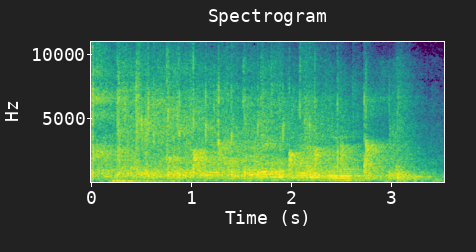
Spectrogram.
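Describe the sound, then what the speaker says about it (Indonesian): Applause from a class audience after a group presentation in an Indonesian-language lesson, a dense steady patter of clapping hands filling the room for a few seconds before tapering off at the end. "Tepuk tangan."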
